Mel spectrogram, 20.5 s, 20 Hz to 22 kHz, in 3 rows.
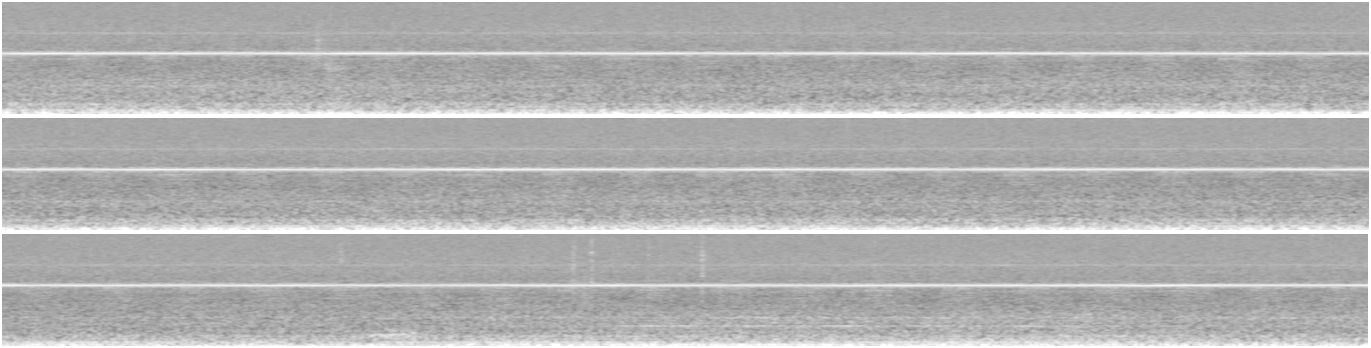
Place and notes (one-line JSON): {"title": "묵호 등대 밑에 under the Mukho lighthouse", "date": "2021-10-24 22:00:00", "description": "묵호 등대 밑에_under the Mukho lighthouse...idyll sinister...", "latitude": "37.56", "longitude": "129.12", "altitude": "65", "timezone": "Asia/Seoul"}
